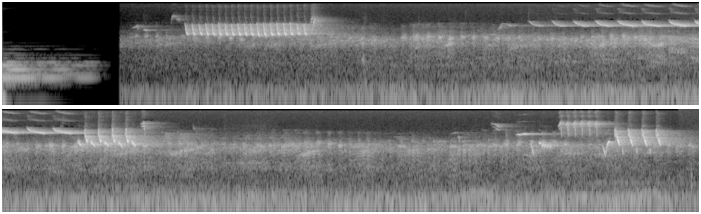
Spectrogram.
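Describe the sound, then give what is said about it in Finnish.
A thrush nightingale sings loudly and persistently, mixing rapid repeated chirps, clicking rattles and high whistled phrases in varied bursts, with no talking. “Eteläisessä Suomessa melko tavallisen satakielen laulu on helppo tuntea.”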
